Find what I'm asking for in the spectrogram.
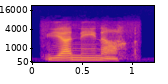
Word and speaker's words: Yanina: Say it again. – Janina? – Spell it for me. – Y-A-N-I-N-A. – Okay. Janina.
